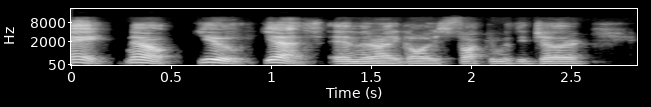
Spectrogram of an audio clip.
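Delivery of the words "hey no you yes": put-on slow, small robotic kid voice. Describing the show's characters teasing each other: Plug and Play robot kid voice. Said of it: "like these little robot voices of like robot kid voice".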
